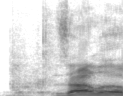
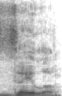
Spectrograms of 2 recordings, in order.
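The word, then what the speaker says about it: Zaila: Zyla Avant. I think it's Zayla.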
